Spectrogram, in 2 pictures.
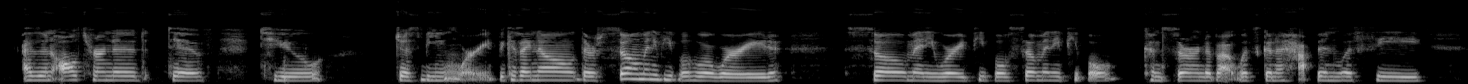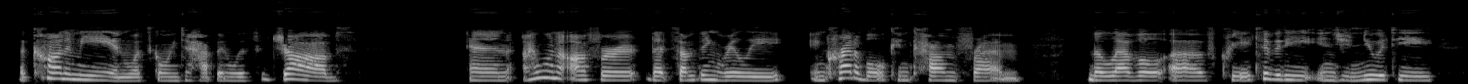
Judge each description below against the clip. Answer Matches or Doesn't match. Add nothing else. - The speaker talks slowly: Matches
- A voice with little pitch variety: Matches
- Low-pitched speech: Doesn't match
